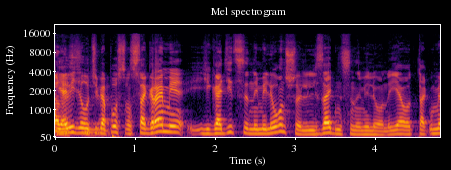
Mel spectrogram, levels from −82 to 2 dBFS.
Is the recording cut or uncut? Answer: uncut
